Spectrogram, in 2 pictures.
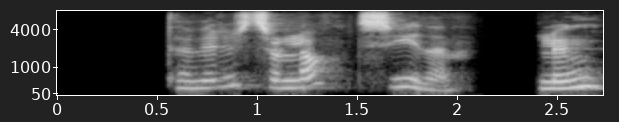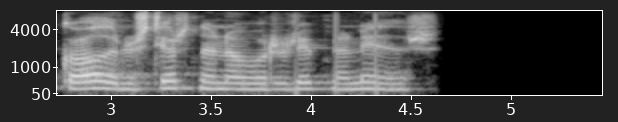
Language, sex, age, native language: Icelandic, female, 20-29, Icelandic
